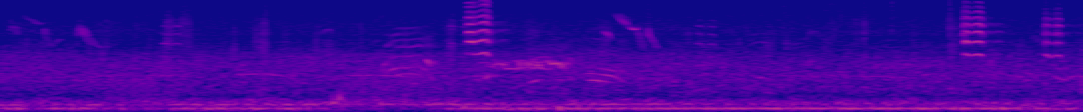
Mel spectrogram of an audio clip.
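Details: Grey-headed lapwing guarding its chicks in late April in Kyoto, Japan; harsh, clipped calls given singly and then as a quick pair near the end, with a low mechanical hum and faint chirps from other birds.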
